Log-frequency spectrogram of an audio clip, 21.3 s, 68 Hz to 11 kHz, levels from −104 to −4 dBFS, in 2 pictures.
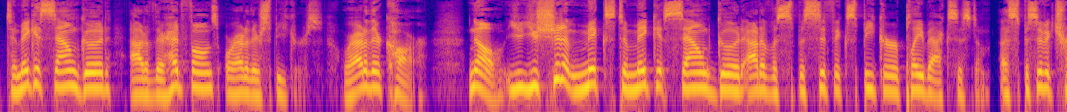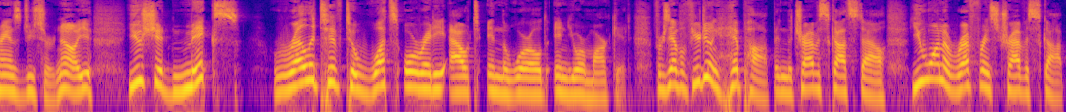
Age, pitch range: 30-49, 165-220 Hz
